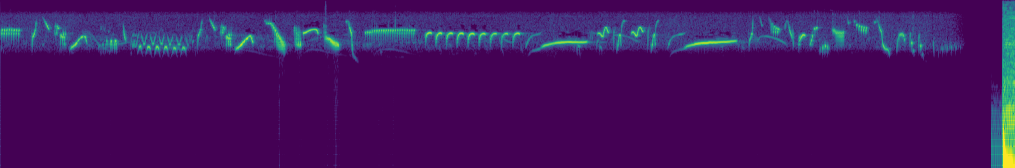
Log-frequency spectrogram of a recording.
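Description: A songbird singing a rapid, varied song of chirps, trills and short whistles, stopping about seven seconds in. Loud electronic music with a heavy bass beat cuts in at the very end.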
